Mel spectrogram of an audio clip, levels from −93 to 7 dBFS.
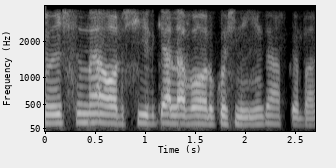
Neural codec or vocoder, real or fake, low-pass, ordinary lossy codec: vocoder, 44.1 kHz, 128 mel bands, Pupu-Vocoder; fake; 3.6 kHz; none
